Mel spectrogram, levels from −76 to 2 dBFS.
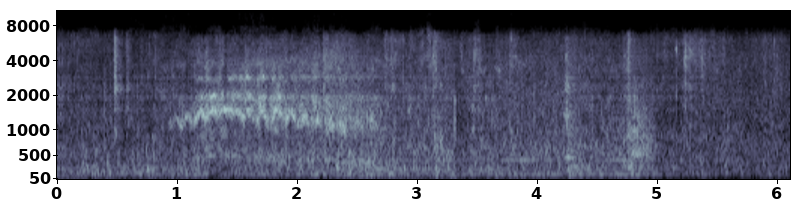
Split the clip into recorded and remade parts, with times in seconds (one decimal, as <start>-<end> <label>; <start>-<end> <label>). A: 0.0-3.7 remade; 3.7-4.3 recorded; 4.3-5.4 remade; 5.4-6.1 recorded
